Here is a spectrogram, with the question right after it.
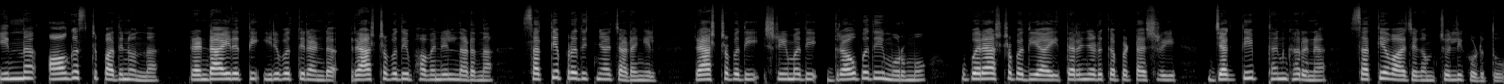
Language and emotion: Malayalam, neutral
